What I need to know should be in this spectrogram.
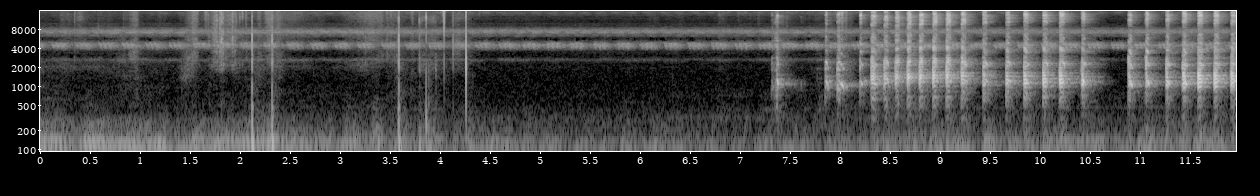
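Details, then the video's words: A toad is touched; after several seconds of quiet with a few clicks, a fast, buzzing pulsed croak begins, repeating about seven times per second in two long runs with a short break, over faint electronic tones. "Funny Toad 🐸 Sound when I Touch it/面白いヒキガエルの鳴き声"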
